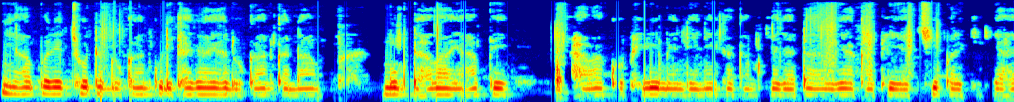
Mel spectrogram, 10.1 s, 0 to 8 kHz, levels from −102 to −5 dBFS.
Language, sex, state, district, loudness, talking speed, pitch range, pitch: Hindi, male, Bihar, Supaul, -26 LUFS, 185 wpm, 140-150 Hz, 145 Hz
